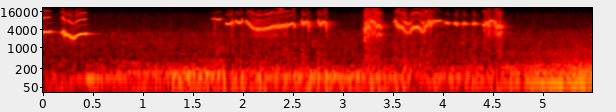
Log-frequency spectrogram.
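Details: A female orange-headed thrush calls males, used as a lure to get quiet birds singing. High, wavering, warbled whistles come in phrases of rising and falling notes, with little background noise.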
